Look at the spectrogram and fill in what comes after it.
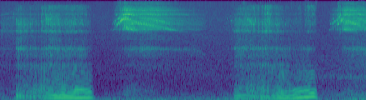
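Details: Koharu, a sleeping Shiba Inu, snores in two long, deep rumbles like a ship's horn, each about one and a half seconds and rising slightly in pitch, with thin, high whistling exhales between them.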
